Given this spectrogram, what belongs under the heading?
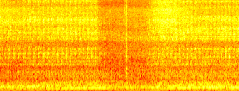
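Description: An RV engine labours in first gear with a loud, steady low drone and hum that strains without rising, continuous and close from inside the cab.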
